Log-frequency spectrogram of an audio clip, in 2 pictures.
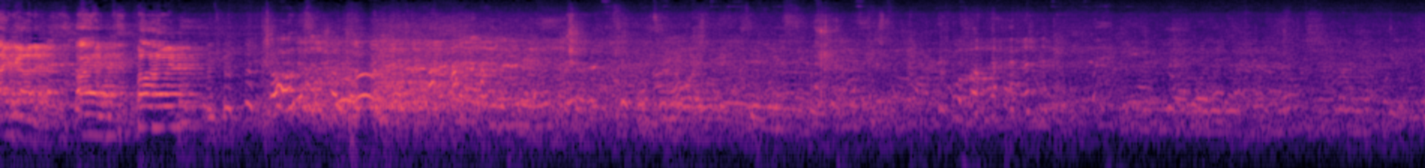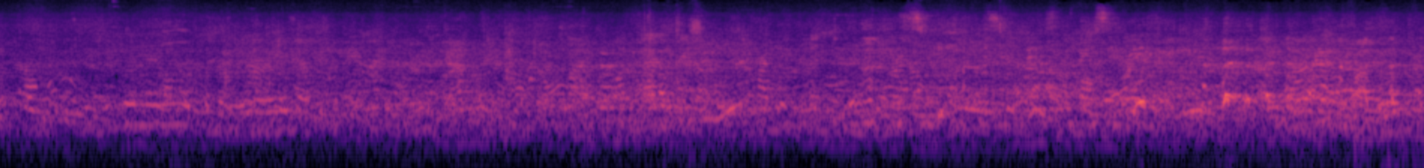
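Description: A large audience chatters and murmurs in a big hall.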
